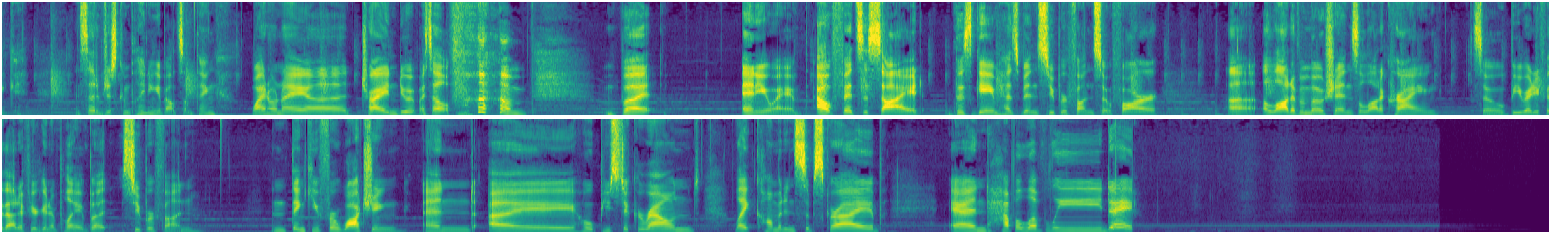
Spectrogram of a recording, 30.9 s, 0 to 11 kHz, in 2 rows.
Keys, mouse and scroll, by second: 2.8 scroll, 11.6 space, 18.3 e.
